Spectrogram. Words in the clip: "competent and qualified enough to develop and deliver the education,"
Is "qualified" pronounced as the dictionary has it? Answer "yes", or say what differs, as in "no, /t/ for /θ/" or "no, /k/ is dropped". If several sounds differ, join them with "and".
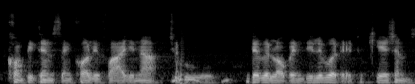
no, /d/ is dropped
